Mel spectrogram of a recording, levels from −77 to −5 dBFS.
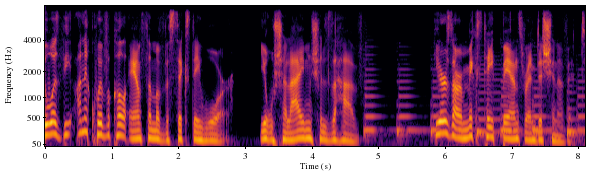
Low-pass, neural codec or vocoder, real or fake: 7.2 kHz; none; real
